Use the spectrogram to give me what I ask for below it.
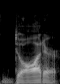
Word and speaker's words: daughter: Pay attention to the pronunciation of that word. It's not daughter, it's daughter. I had a daughter. Longer sounding vowel.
